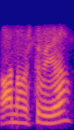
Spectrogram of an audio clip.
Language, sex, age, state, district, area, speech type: Hindi, male, 18-30, Uttar Pradesh, Azamgarh, rural, conversation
